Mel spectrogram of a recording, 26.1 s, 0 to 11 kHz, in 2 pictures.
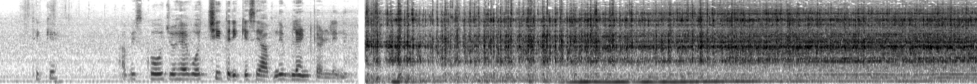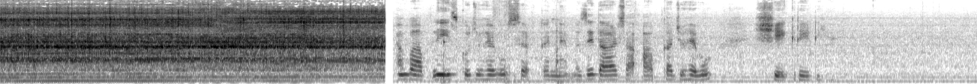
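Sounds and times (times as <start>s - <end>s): blender running: 4.9s - 18.2s
ice being crushed: 4.9s - 18.2s.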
